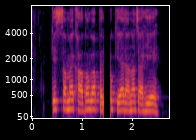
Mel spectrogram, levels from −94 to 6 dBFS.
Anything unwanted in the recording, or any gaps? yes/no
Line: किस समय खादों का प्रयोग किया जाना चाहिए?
yes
